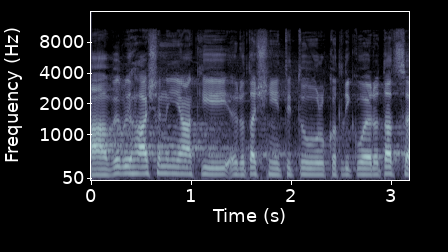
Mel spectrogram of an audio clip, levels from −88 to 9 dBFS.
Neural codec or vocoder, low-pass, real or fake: none; 10.8 kHz; real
